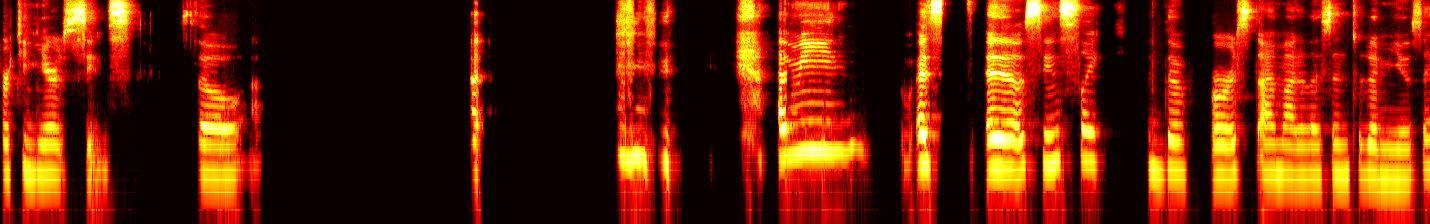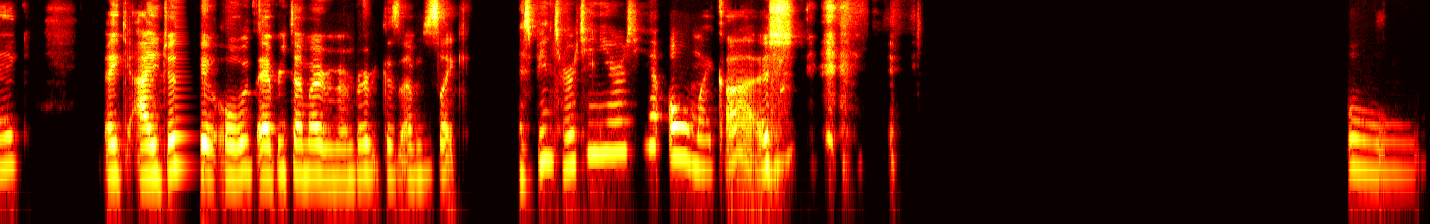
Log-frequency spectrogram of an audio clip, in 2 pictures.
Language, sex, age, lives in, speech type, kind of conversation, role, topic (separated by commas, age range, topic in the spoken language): English, female, 18-19, United States, conversation, unstructured, none, What kind of music best fits your everyday moments?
